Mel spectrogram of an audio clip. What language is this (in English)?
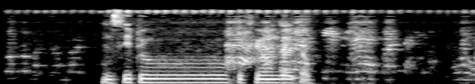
Swahili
